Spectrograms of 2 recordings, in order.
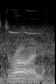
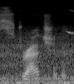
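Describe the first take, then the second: First: The name is said as 'Strawn'. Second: The name is said as spelled, 'Strachan'. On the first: This is the local Toronto pronunciation. The speaker calls it right. "it's pronounced Strawn" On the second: This is how people read the spelling. The speaker calls it wrong. "A lot of people might read it as Strachan"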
